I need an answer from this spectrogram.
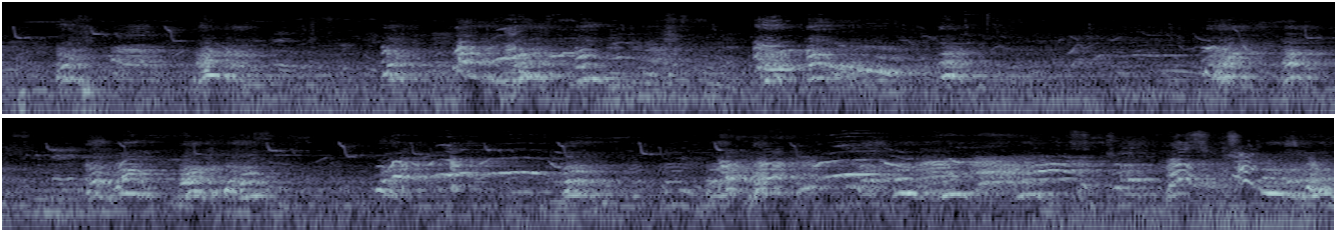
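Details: Female classic Whippet during racing runs at Lednický zajíc: repeated bursts of shrill excited whines and yips, wavering in pitch, separated by short pauses, with some human voices.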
